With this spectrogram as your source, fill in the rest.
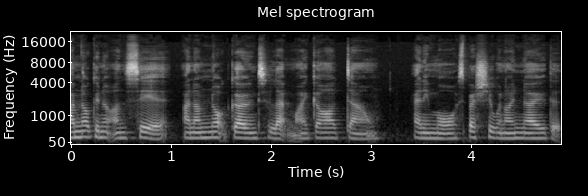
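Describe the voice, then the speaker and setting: A woman speaks in an unremarkable speaking voice, fairly low in pitch and fairly even in intonation. The recording is very clean, with a silent background. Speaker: survivor advocate and comedy skit creator. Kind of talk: podcast monologue.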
